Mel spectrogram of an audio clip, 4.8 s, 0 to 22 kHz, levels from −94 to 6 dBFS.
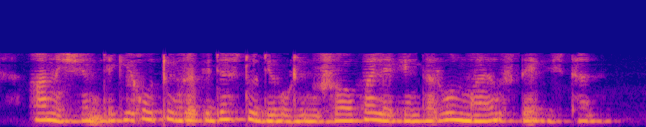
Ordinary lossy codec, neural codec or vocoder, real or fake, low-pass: AAC, 16 kbps; codec, 16 kHz, 8 kbps, FunCodec, trained on LibriTTS, 25 frames a second; fake; 7.2 kHz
